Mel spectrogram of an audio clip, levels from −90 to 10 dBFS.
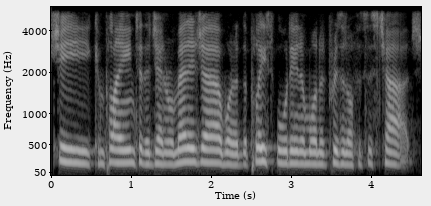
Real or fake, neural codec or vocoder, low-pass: real; none; 5.4 kHz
